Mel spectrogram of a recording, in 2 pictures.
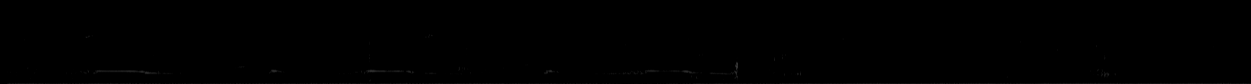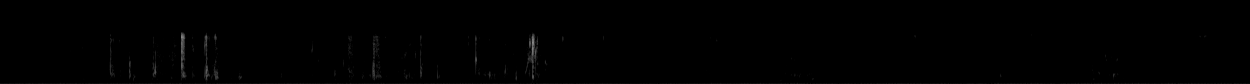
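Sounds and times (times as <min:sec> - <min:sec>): fish slurping at water surface: 0:00.1 - 0:05.4, 0:06.2 - 0:08.6, 0:10.0 - 0:11.5, 0:13.1 - 0:18.2, 0:19.4 - 0:20.8, 0:22.4 - 0:23.9
wet smacks and small splashes: 0:13.1 - 0:18.7, 0:19.4 - 0:20.6.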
